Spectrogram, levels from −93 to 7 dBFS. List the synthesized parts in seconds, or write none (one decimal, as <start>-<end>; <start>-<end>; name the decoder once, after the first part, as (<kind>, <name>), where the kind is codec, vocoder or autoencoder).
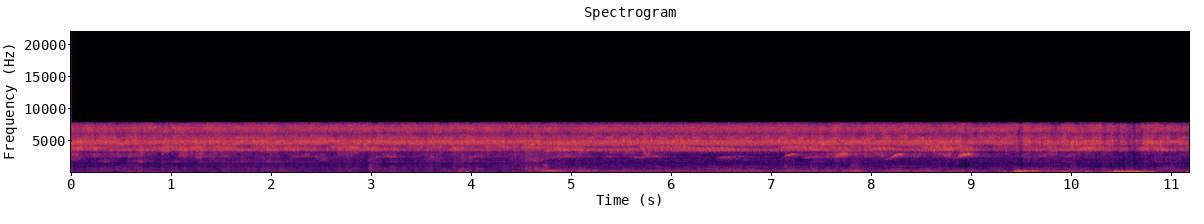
0.0-5.1 (codec, HILCodec); 7.4-8.0; 8.6-11.2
